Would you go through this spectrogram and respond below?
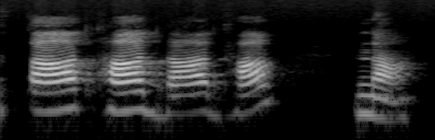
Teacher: जिन वर्णों का उच्चारण करते समय जीभ ऊपर के दांतों के पिछले भाग को स्पर्श करती है उनको दंत वर्ण कहते हैं।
